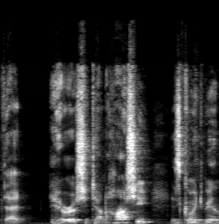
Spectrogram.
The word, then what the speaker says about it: Hiroshi Tanahashi: It is Heromu Takahashi and Hiroshi Tanahashi. That's the difference.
